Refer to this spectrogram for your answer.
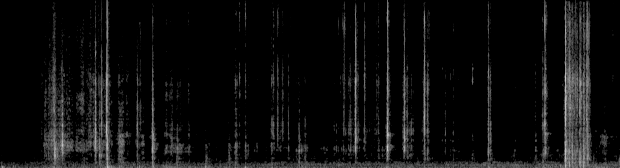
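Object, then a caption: Glittery bar soap cut with a metal blade. A metal utility knife blade carves crunchy chunks off a palm-sized navy and red glitter-coated bar soap, white inside, held in a hand with long red nails. About fourteen short, bright, crisp crunches and scrapes sound with quiet gaps between them, and a longer gritty scrape comes near the end.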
